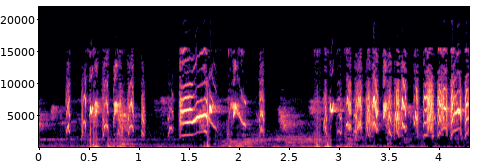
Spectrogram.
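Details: Sunbird lure mix: scattered high chips open the recording, then a loud, piercing, rising whistled flourish, and finally a fast busy stream of thin twittering notes.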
